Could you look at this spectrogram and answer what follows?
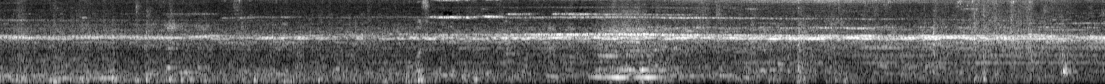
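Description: A train runs steadily on the rails at a station, its broad rumble and rolling clatter continuous throughout with brief squeals, while faint voices and station bustle sit underneath.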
